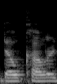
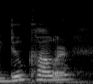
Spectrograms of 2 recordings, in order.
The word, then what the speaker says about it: Docolor: You guys might say Doe Color because at first I was pronouncing it Doe Color, DOCOLOR, but it's actually Dew Color.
